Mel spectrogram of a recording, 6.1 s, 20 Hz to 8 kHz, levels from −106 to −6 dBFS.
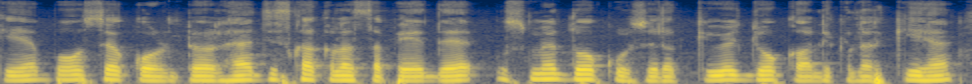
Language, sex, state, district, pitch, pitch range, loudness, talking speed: Hindi, male, Uttar Pradesh, Saharanpur, 120 Hz, 110-130 Hz, -16 LUFS, 185 wpm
